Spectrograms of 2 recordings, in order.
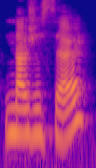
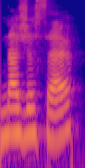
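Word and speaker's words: Nungesser: or charles i guess charles uh najese i think that's how we pronounce it najisai another experienced pilot often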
